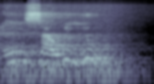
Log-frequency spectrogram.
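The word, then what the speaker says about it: عيسوي: Kalau pengikut Nabi Isa bahasa Arabnya Isawiyu. Jadi bacanya yang lebih tepat isawiyu.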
